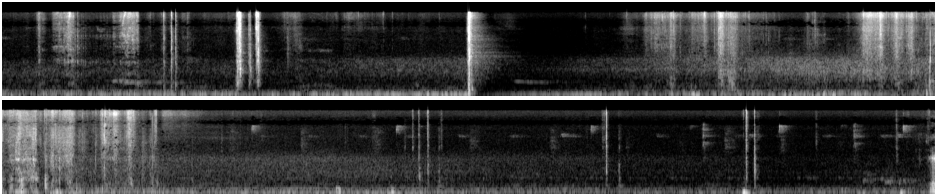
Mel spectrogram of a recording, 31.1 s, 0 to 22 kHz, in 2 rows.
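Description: Two sharp shots about four seconds apart from an Umarex AirJavelin air-powered arrow gun running on high-pressure air regulated to about 1050 psi, with a few small clicks before them. Several seconds of rustling and handling noise follow in the middle.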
